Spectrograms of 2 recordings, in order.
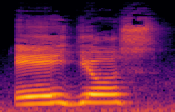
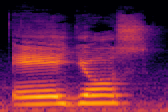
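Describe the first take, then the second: The two takes are said the same way.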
